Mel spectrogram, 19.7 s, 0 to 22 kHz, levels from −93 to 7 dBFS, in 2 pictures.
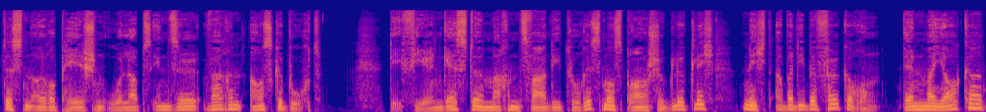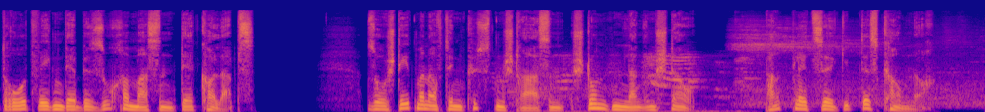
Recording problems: animal sounds; noticeable; from 15 s on; 15 dB below the speech

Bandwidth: 14.5 kHz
